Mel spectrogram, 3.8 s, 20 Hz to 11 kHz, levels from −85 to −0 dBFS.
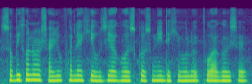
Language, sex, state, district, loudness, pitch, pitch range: Assamese, male, Assam, Sonitpur, -14 LUFS, 180 Hz, 170-185 Hz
